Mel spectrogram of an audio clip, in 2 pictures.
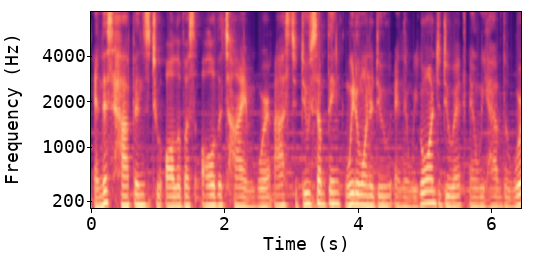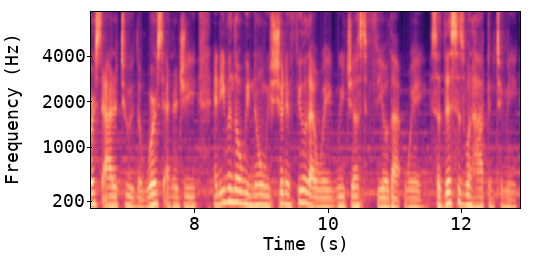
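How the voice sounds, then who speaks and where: Over faint music, a man in his thirties shares a frank personal story in casual conversation, using lots of fillers like "like," before guiding a breathing exercise as a meditation guide. His mid-range, darkish voice moves fairly quickly with few pauses.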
